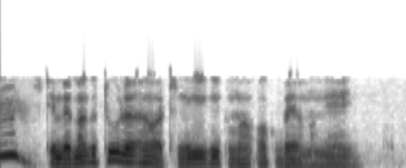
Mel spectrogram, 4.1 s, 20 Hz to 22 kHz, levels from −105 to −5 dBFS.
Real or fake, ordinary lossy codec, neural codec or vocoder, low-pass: fake; AAC, 16 kbps; codec, 16 kHz, 4 kbps, FunCodec, trained on Chinese and English, 50 frames a second; 7.2 kHz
